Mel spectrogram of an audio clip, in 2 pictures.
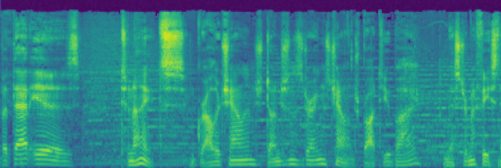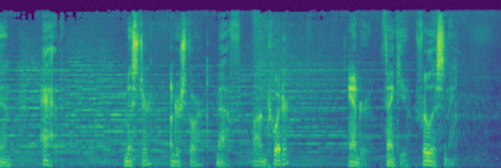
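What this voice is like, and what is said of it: Exaggerated smooth radio announcer voice. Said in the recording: “It's my fake radio voice ... This is the make love to you voice”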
